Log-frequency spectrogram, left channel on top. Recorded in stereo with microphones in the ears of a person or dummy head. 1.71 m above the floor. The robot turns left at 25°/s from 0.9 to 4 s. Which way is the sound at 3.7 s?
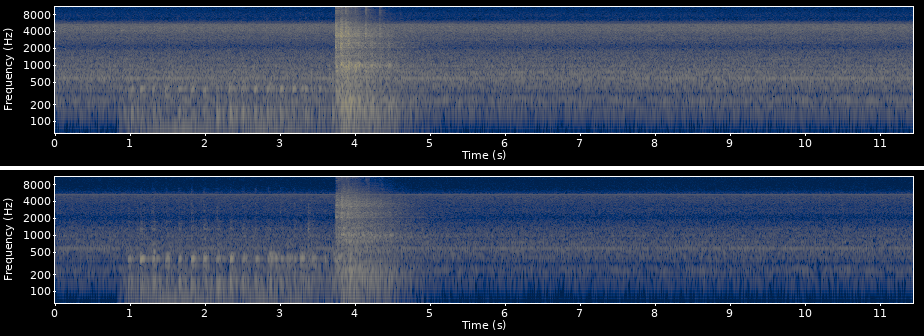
65° left (ahead or behind).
